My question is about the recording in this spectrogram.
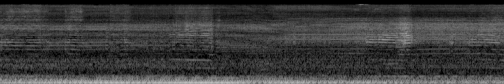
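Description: High-speed podiatry drill running with a burr against a thickened toenail, grinding it down: a steady low motor hum that is loudest around two seconds in, with a faint high hiss from the burr.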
